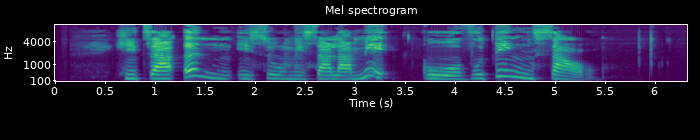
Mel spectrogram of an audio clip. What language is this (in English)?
Sakizaya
